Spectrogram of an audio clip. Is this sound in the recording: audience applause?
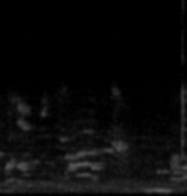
no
